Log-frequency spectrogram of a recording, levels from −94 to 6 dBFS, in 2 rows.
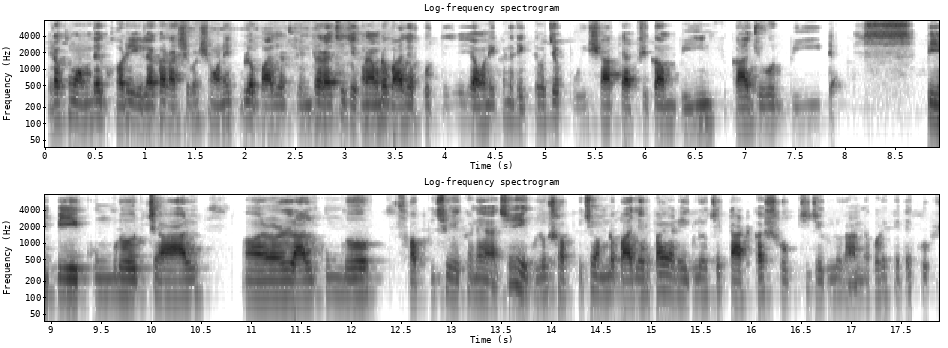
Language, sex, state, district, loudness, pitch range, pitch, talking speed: Bengali, male, West Bengal, Kolkata, -18 LUFS, 110-120 Hz, 115 Hz, 170 wpm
